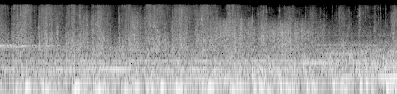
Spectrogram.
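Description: Heavy footsteps thud across sand.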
